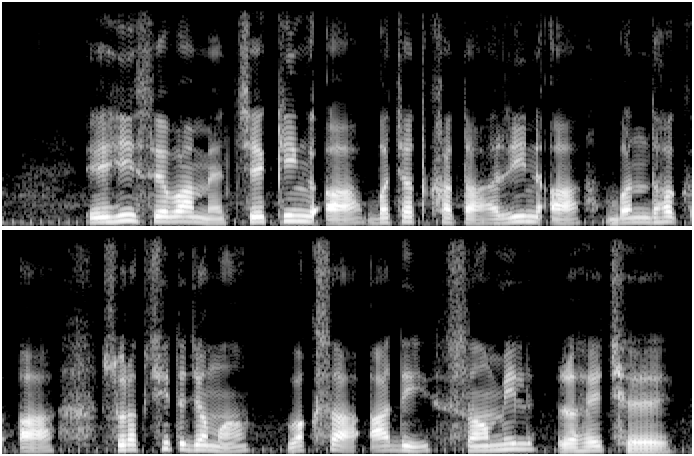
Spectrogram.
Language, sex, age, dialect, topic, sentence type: Maithili, male, 60-100, Eastern / Thethi, banking, statement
